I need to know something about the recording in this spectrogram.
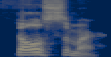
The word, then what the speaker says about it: dulcimer: am I pronouncing it so wrong? Dulcimer. Okay. Dulcimer.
